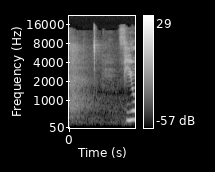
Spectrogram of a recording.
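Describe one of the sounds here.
A woman speaks through a loudspeaker.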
